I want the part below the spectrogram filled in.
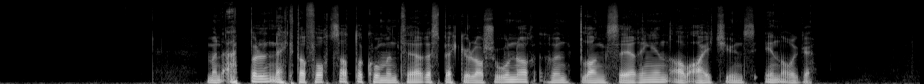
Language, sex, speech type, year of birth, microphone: Norwegian, male, read, 1972, Sennheiser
